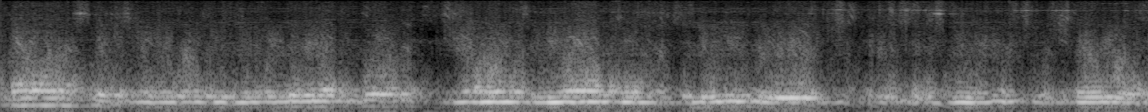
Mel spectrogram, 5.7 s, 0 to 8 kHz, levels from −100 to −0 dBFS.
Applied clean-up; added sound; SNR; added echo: neural separator model SepFormer DNS4.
